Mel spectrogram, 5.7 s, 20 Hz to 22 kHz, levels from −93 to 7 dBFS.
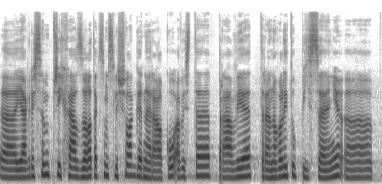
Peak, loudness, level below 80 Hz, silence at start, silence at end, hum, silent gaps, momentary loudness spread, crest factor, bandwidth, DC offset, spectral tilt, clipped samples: -2 dBFS; -18 LUFS; -66 dBFS; 0 s; 0.15 s; none; none; 4 LU; 16 dB; 17 kHz; under 0.1%; -4.5 dB/octave; under 0.1%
